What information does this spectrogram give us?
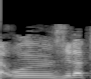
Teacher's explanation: نون ساكنة جاء بعدها حرف الزاي، حكم التجويد إخفاء حقيقي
